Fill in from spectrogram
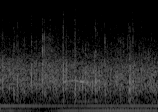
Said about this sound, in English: Yeah, you can cheer for that. That's good.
